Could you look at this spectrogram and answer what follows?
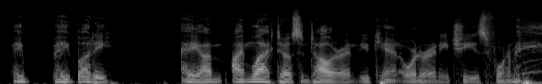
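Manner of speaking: low, hushed, confiding half-whisper. Acting out a character leaning over to his buddy: half-whispering. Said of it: "is he just whispering over to SpongeBob like".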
